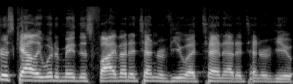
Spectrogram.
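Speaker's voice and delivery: normal talking voice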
